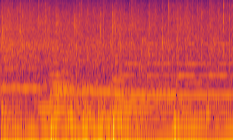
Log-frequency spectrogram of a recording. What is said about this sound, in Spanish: Vamos a darle un aplauso al Rey.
